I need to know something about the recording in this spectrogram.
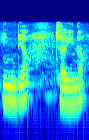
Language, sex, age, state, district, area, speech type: Malayalam, female, 18-30, Kerala, Kottayam, rural, spontaneous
